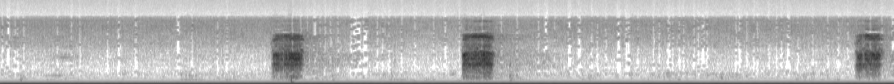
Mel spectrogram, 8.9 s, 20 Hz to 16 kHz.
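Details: Barn owl in Alphen, 22 April 2020, 21:37, while mating and cuddling: three clipped, harsh hisses spaced about two seconds apart after a quiet opening, with a faint steady hum throughout.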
